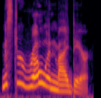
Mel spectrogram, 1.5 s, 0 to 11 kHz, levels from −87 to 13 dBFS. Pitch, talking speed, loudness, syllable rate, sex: 260 Hz, 160 wpm, -16 LUFS, 3.7 syllables/s, female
